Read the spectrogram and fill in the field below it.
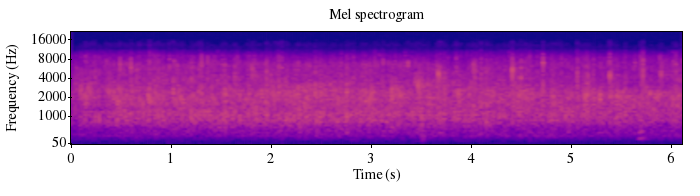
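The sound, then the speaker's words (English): An audience stands and claps hands in steady, dense applause for about six seconds to honor the ladies of the Victory community, a broad crackling wash of many overlapping claps at an even loudness throughout. “Would you stand to your feet and one more hand clap?”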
